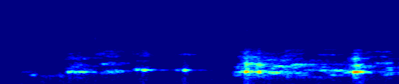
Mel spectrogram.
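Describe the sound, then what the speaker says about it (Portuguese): The speaker's dogs let out a string of short whimpers and yips, then break into louder overlapping barks and whines, fairly close in an otherwise quiet room. "Bota os meus cães, espetacularmente, a estragar-me isto"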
